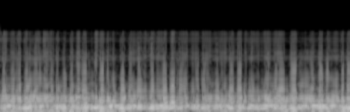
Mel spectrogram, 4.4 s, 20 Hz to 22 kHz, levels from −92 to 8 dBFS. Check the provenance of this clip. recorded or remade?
remade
